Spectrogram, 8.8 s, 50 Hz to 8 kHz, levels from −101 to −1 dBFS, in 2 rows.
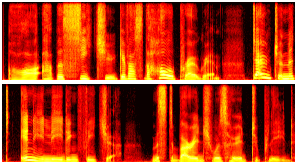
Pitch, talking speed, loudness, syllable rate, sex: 195 Hz, 130 wpm, -20 LUFS, 4.3 syllables/s, female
